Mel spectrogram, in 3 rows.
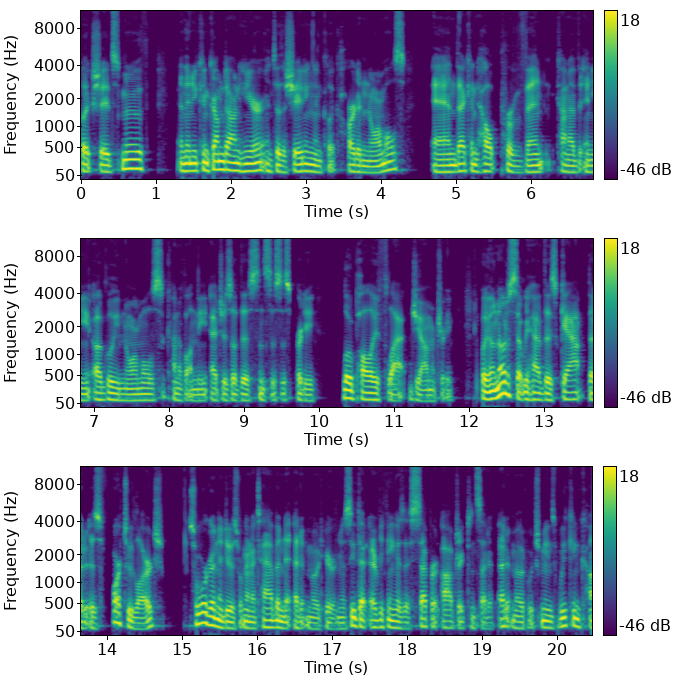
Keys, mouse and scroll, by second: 0.4-2.3 middle drag, 2.3-3.3 drag, 4.5-9.5 middle drag, 9.5-10.1 scroll down 4, 10.1-12.0 shift+middle drag, 12.0-12.8 scroll up 7, 12.8-13.4 middle drag, 14.0-14.8 scroll down 6, 14.8 middle click, 15.7 Tab, 16.6-19.6 shift+middle drag.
